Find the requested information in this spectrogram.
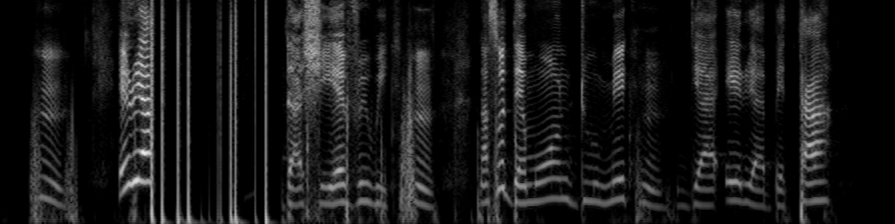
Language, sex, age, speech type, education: Nigerian Pidgin, female, 15-29, spontaneous, tertiary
